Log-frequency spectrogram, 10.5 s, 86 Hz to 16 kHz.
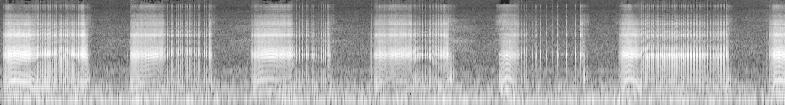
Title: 7.23.16 Baby snores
